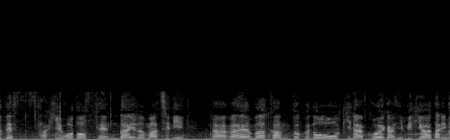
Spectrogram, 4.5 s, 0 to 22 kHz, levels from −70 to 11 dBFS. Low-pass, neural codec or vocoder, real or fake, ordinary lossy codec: none; codec, 16 kHz, 8 kbps, FreqCodec, smaller model; fake; none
